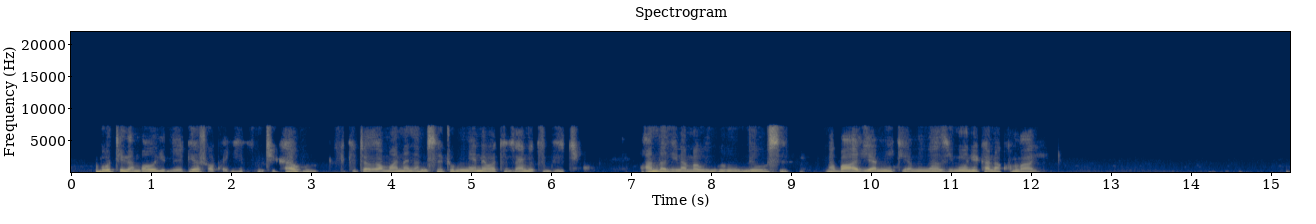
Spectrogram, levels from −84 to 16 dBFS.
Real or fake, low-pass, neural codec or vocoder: fake; 7.2 kHz; codec, 16 kHz, 1 kbps, X-Codec, HuBERT features, trained on general audio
